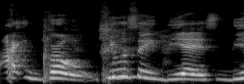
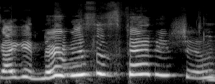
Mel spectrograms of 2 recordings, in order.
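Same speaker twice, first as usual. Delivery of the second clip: laughing excuse; 9 semitones higher, 10 dB louder than usual. Retold or imitated. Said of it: "I was like".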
